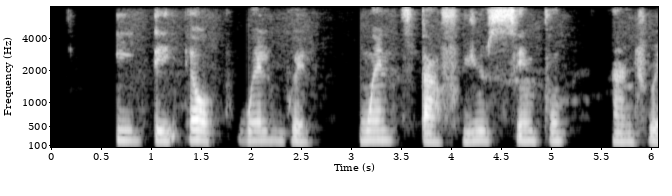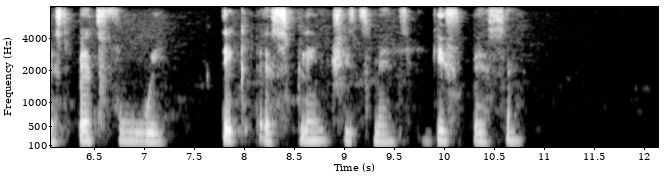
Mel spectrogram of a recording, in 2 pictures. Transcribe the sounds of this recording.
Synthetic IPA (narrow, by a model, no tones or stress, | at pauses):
idehɛlp̚ | wɛlwɛl | wɛ̃nstafjuzsĩmpʰu | ãndɹɛspɛk̚tfulwe | tekɛksplẽntʰɹitmɛ̃ntɡiv̥pɛsɔ̃n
